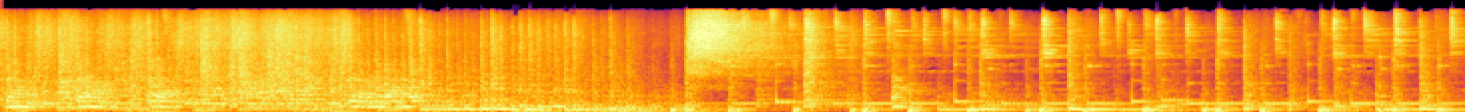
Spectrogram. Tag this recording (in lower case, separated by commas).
drum, cymbal, hi-hat, bass drum, drum kit, musical instrument, music, rimshot, percussion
